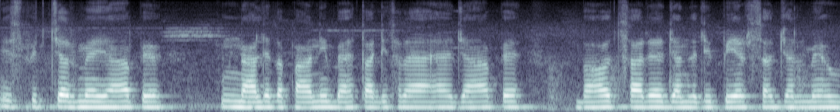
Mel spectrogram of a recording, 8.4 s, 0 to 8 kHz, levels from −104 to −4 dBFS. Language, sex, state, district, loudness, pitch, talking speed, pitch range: Hindi, male, Haryana, Charkhi Dadri, -16 LUFS, 150 Hz, 135 wpm, 145-150 Hz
